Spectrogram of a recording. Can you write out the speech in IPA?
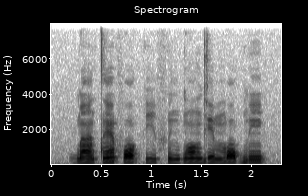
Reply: ɡ͡b ã˨ t ɛ̃˨˦ f ɔ˧ k i˨ f ĩ˨ ɡ͡b ɔ̃˧ ɡ e˨ m ɔ˧ b ĩ˦

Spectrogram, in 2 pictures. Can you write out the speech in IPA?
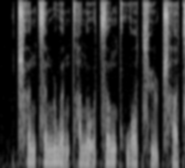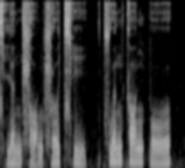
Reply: ʈ͡ʂʰ ə˧˥ n t͡s ə˧˥ n ɻ w ə̰˨˩ n t̪ʰ a˦ n o̰˨˩ ʊ̯ t͡s ɤ˥ ŋ kʰ w ɔ˧˥ t͡ɕʰ y̰˨˩ ʈ͡ʂʰ ä˧˥ t͡ɕʰ j ɛ˥ n ʂ ɑ̰˨˩ ŋ ʂ ɤ˥ t͡ɕʰ i˥˩ | t͡s w ə˥ n k ɑ˥ ŋ p o˧˥ ʊ̯

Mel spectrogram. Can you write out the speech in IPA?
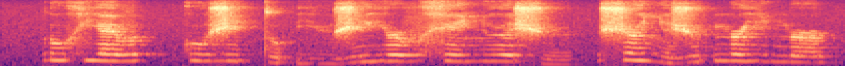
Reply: ɾ u˥ x j ɛ˥ v | k u˥ ʒ i˥ ʔ t u˩ ʔ j y˩ ʒ i˥ j ə˞˥ v x e˥ ʎ ʉ˥ ə̯ ʃ ʉ˩ | ʃ ə˞˥ ʎ ə˩ ʒ ʉ˥ ʔ ŋ ə˞˥ j i˥ ŋ ə˞˥

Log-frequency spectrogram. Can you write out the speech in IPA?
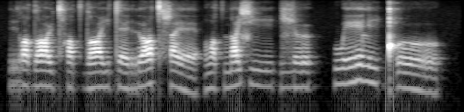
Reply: r y dˤ yː tʰ ɛ tˤ dˤ iː t ɛː r oː tˤ ɬ ɛː | ðˤ y tˤ n e ɕ iː | ɮ ɵ | w eː l iː ǃʼ oː

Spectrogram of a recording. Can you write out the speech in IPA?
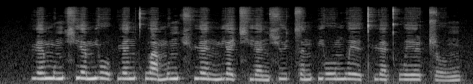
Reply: p ɥ ɛ˧˥ m ʊ˧˥ ŋ t͡ɕʰ j ɛ˥˧ m j o˥˩ ʊ̯ p ɥ ɛ˥ n kʰ w ä˥˩ m ʊ˥ ŋ t͡ɕʰ ɥ ɛ˥˧ n m j ɛ˥˩ t͡ɕʰ j ɛ˨˩ n ɕ y˥ t͡s ə˧˥ n p j o˥ ʊ̯ m w e˥˧ ɪ̯ t̪ʰ ɥ ɛ˥˩ kʰ w e˥ ɪ̯ ʈ͡ʂ ɤ˨˩˦ ŋ

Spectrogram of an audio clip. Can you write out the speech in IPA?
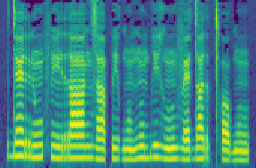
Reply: d ɛ˦ r ũ˨˦ f ĩ˨ r aː˦ ŋ z a˨ p i˨ ɡʷ ũ˨ ŋ ũ˦ b i˦ ɣ ũ˨˦ v ɛ˨˦ d a˦ r tʰ ɔ˨ ɡʷ ũ˨

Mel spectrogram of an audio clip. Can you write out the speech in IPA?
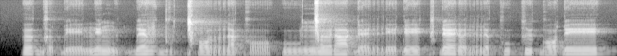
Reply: ə˥ ɡ ə˩ ɓ eː˩ n̪ e˥ ŋ ɨ˩ ɡ͡b ɛ˥ v d̪ u˧ ǀʰ ɔ˧ r a˧ k ɔ˩ | uː˧ ŋ͡ǀ əː˥ ɾ a˥ ɠ ɛ˩ r e˩ ɗ eː˧ k ɗ ɛ˥ ɾ ə˩ r ə˧ k u˧ k ɨ˥ ɠ ɔ˧ ɗ eː˥

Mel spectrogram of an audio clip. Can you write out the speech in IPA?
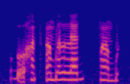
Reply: ɠ o̰ h ɐ̃ t͡sʼ ə̃ b ə lː ɛ ɡ pː ə̃ b

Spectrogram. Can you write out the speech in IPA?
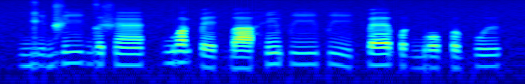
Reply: ɡ i˨ d͡ʒ iː˧ ɡ ə˧ ʃ ɛ̃˧ | ɡʷ a˦ k͡p e˨ ɡ͡b a˨ h ĩ˦ p iː˦ p iː˦˨ k͡p ɛ˦ p ə˧ ɡ͡b o˧ p ə˧ kʷ ɨ˦

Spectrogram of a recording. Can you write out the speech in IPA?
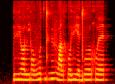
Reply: vʲ ɔː˨ l j ɔ˨ v o˦ t dʱ ʉ˦ v ɑ˨ l x o˨˦ vʲ ɛː˨ d w oː˧ χʷ ɛ˧

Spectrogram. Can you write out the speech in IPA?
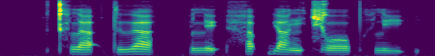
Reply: kʰ l a˥˩ ʔ t ɯ˥˩ a̯ | l e˨˩ ʔ h a˥˩ p̚ j a˧ ŋ t͡ɕ ɔː˧ pʰ l i˨˩ ʔ

